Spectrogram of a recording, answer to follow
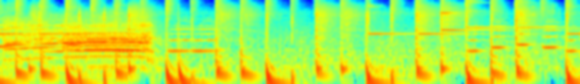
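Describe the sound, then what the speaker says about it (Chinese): A cow's moo sounds at the start, a harmonic low call over the first second, followed by a run of rapid, punchy percussive hits with bright tonal accents. "牛"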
